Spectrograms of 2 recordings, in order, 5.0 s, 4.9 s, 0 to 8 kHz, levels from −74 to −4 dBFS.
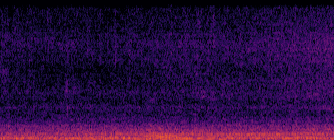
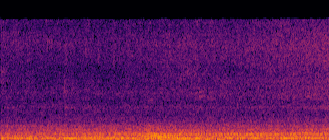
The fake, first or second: first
